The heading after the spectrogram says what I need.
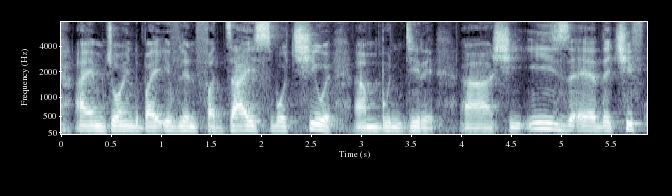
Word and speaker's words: Evelyn: Okay, so my name it's a French name, so it's pronounced Evelyn. I believe Evelyn would be Eveline. Mine is Lyn, so it's Evelyn.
